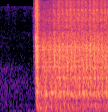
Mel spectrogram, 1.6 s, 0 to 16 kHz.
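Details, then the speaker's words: Circa-1985 Suzuki 85 hp two-stroke outboard, unrun for six years, premix fed through the carbs: starter cranks with quick even chatter but never fires; fuel starvation, started once fuel was put directly in the cylinders. "It seems to be filling those carbs up, so we'll just flush all the old fuel through. No go."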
